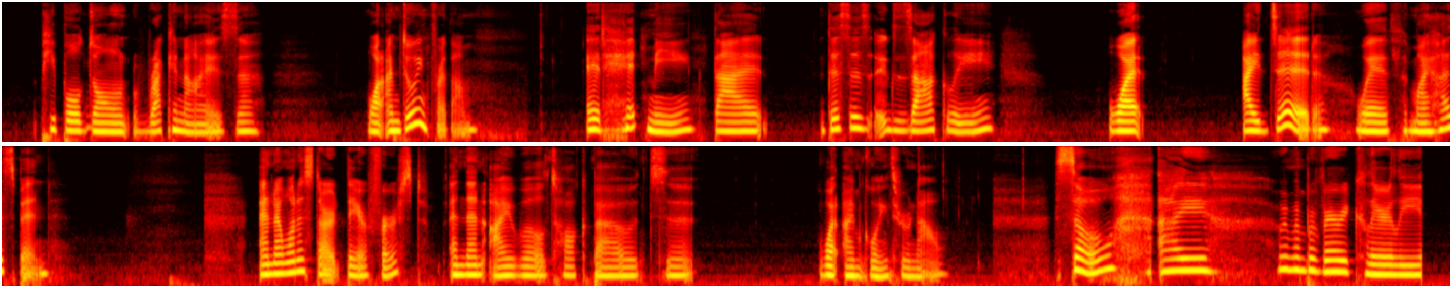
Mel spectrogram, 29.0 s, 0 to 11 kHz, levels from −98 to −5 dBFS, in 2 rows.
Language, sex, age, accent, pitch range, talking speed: English, female, 30-49, American, 170-220 Hz, 95 wpm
